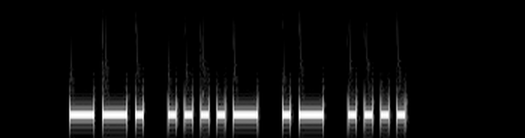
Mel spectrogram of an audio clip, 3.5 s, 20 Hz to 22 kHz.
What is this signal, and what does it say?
Morse code, heard as a keyed tone, about 22 wpm, 700 Hz. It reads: G4AH
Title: DXCC-100 Call Signs - 4 Characters - Repeated 3x - 22wpm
